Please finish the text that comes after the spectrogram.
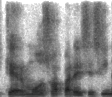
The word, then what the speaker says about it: hermoso: leemos fermoso ahora leemos hermoso cierto y muy seguramente en unos 40-50 años hermoso se escribe sin hache por ejemplo porque esa h que hace ahí esa h no dice nada entonces muy seguramente en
